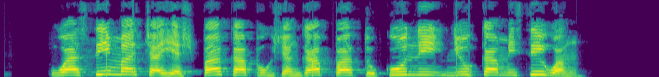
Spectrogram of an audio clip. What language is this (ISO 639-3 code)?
qvj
